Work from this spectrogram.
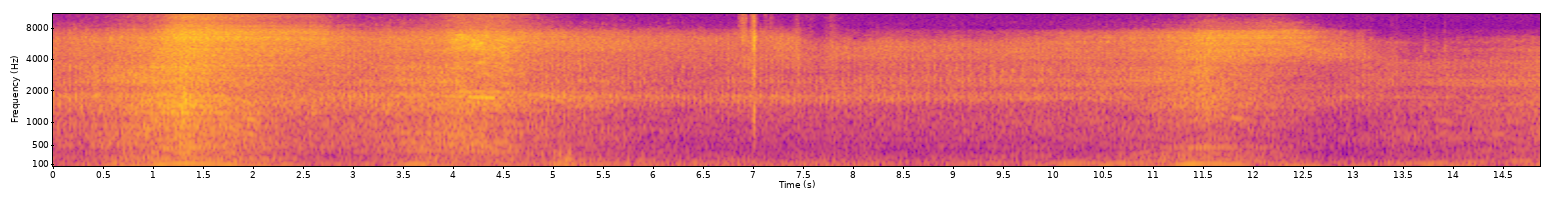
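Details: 1999 Toyota T22 D4D diesel revved in short blips: breathy hiss swelling with each rev at the turbocharger intake hose; almost inaudible at idle, much stronger accelerating when overtaking; cause unconfirmed.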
